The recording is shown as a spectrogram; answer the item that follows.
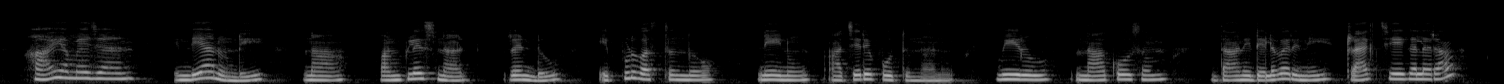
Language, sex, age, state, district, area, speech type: Telugu, female, 30-45, Telangana, Adilabad, rural, read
